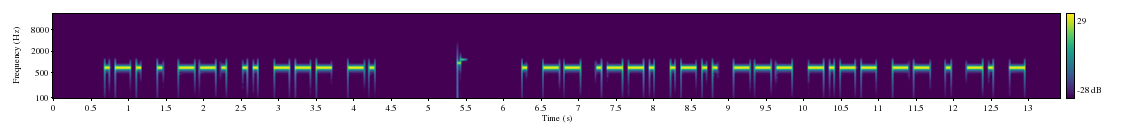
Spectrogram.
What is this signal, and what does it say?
Morse code, heard as a keyed tone, about 17 wpm, 700 Hz. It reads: REGION EMPLOYMENT
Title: Sentences from Top 1500 Words - New Word Drill Alt - 17wpm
